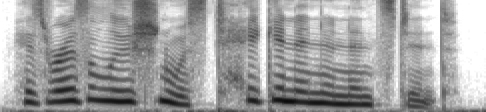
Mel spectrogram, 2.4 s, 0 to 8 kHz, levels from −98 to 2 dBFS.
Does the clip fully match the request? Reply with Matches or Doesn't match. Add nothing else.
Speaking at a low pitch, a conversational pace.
Doesn't match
